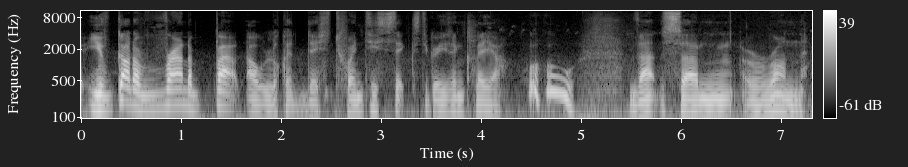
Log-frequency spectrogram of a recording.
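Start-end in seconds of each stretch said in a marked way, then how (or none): 4.5-4.9 excited whoop. Real, not acted. Delighted at the warm weather.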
